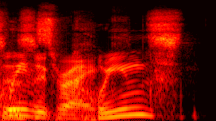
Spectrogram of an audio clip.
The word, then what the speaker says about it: Queensryche: Queensryche. – Queensryche. Telling me I've got to be aware. I think it's time to stop. – Queensryche.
